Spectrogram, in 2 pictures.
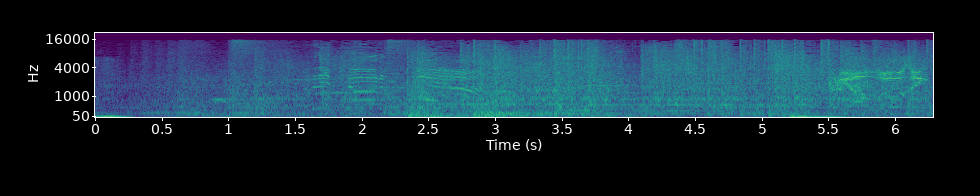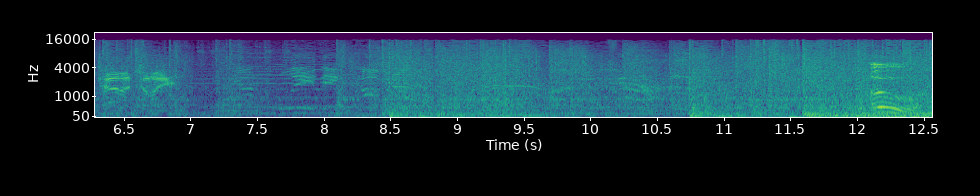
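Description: Weapons fire and explosions in a real-time strategy battle between Oberkommando West and Soviet forces, with heavy booming blasts and bursts of gunfire layered over a dense, loud battlefield din, a voice talking throughout.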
